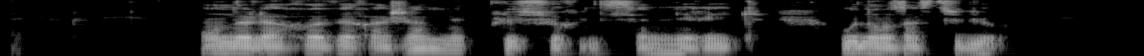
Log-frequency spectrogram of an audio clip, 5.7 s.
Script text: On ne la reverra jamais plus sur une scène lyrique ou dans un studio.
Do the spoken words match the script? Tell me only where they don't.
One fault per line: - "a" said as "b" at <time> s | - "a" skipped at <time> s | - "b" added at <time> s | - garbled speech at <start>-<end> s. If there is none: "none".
none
